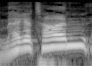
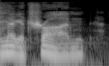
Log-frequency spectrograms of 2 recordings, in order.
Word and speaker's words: Megatron: There's a guy saying, Megaton? He's like, Megatron.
